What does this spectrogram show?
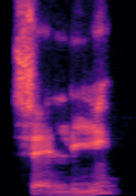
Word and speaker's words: Sheli: Sheli, S-H-E-L-I equals my. S-H-E-L-I equals my. Sheli. In Hebrew transliteration, I's usually make an E sound.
